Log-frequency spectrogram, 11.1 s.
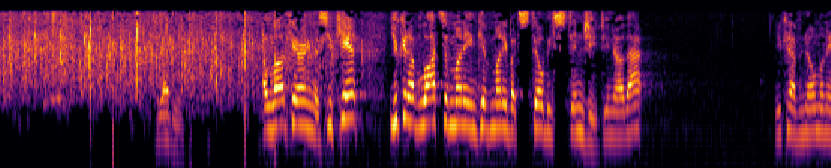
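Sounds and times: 
round of applause: 0:00.0 - 0:05.0
speech: 0:02.1 - 0:02.6, 0:03.5 - 0:08.7, 0:10.3 - 0:11.0.

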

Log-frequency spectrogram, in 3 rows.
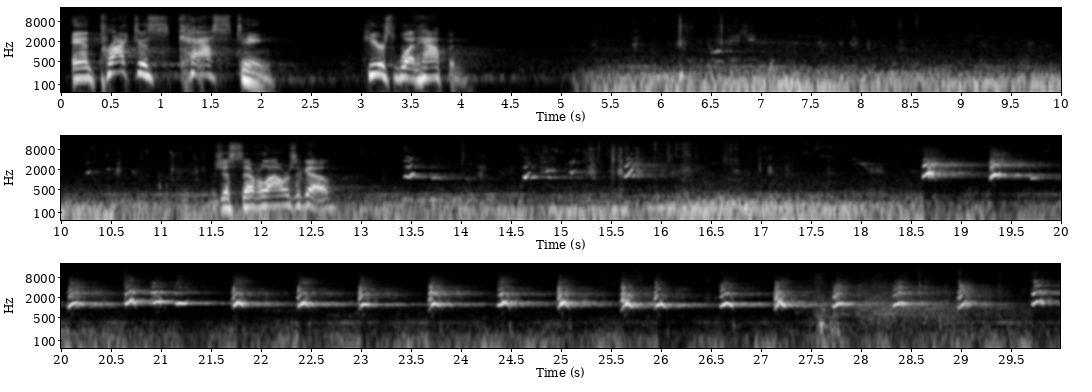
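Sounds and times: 
speech: 0:00.1 - 0:02.2, 0:03.0 - 0:04.1, 0:11.6 - 0:12.8
rescued dog barking: 0:18.6 - 0:29.9.

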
